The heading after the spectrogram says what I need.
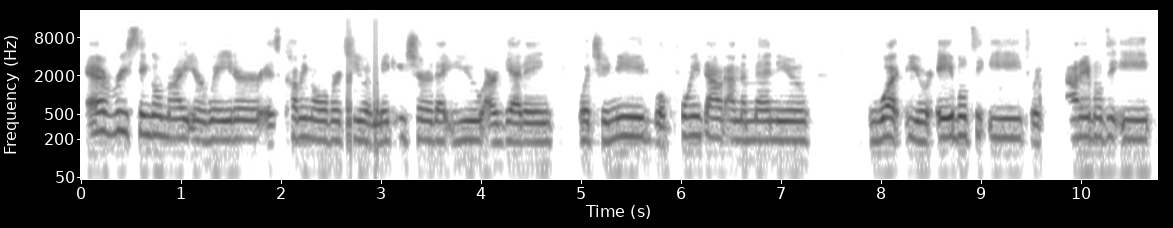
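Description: On a video call, a woman hosts a travel webinar, chatting through a shared screen as she presents travel packages, with many ums and restarts. Her voice is medium-pitched and dark-toned, captured in a dry, low-quality recording.

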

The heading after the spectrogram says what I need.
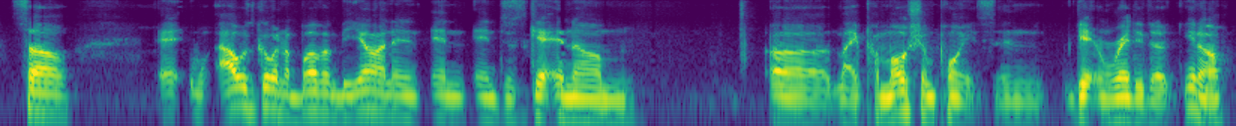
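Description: A man's voice: on the low side, steady tone, normal speed, fairly bright tone, no echo. A man, talking loosely over a video call as an interview guest, with plenty of fillers and swearing. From born in Jamaica, raised in Brooklyn. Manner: loose, conversational, swears freely, many fillers. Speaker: guest, army veteran and pro boxer. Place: living room indoors. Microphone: webcam with earbuds.

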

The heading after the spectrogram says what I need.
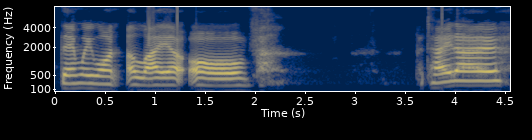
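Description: A woman's voice: fairly high pitch, lively intonation, extremely slow, no room sound, phone-quality sound. A woman hosting a home cooking demonstration, talking casually with rambling asides as she works, heard from a camera in a home kitchen. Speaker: cooking show host. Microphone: camera mic, off-screen speaker at the bench.

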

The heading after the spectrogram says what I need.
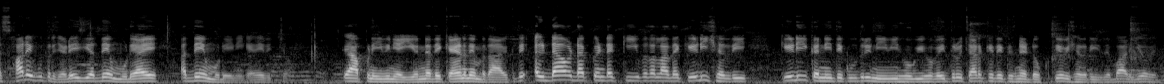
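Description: A man with a Malwai Punjabi accent giving casual vlog commentary outdoors, complaining bluntly in rough village banter and repeating his words. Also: on the high side. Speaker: vlogger at pigeon-flying contest. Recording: noisy outdoor village ambience.

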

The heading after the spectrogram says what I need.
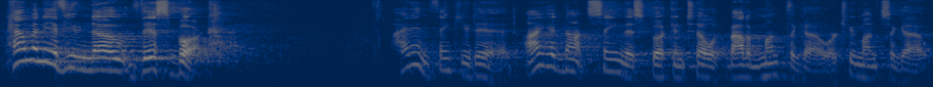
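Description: A man reading a picture book to children during a church service, animated and often asking them questions. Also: on the high side. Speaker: leader of a children's message in church worship. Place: church sanctuary. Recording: echoey church hall.

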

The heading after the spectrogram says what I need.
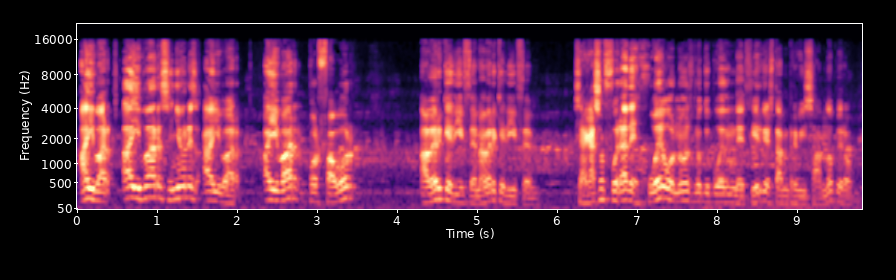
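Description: Excitable young Spanish man reacting to football. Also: fairly high pitch, noisy background. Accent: Spain Spanish. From Spain. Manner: excitable, swings between shouting at goals and muttering; casual and profane, talks to viewers as friends. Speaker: YouTuber reacting to a football match. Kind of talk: live match reaction commentary.

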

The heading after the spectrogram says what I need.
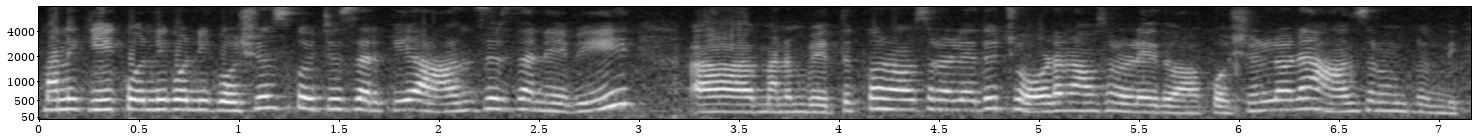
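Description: A woman with a Telugu accent walks through exam questions in a patient step-by-step lesson, often asking "okay?". Her voice sits lower from early morning, and faint noise hums behind her. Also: fast talker. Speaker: exam prep teacher.

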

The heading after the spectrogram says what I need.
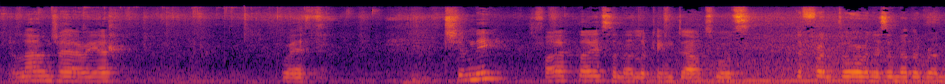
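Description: Here a woman estate agent with a medium-pitched voice films a walkthrough of an empty, run-down townhouse on a handheld phone, plainly pointing out what it offers. The rooms are bare and echoey, with faint ambience and a noisy background.

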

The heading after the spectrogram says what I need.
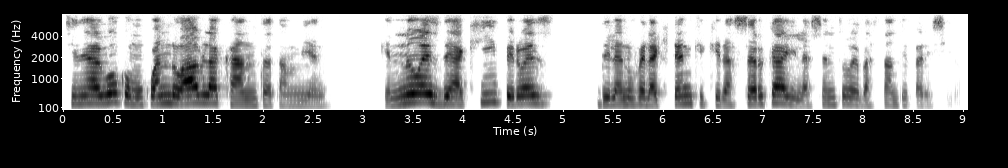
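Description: A woman's voice: on the high side, moderate pace, a little mellow, smooth, no room sound, dull audio. A woman from France teaching a bilingual online class, explaining each French phrase again in Spanish.

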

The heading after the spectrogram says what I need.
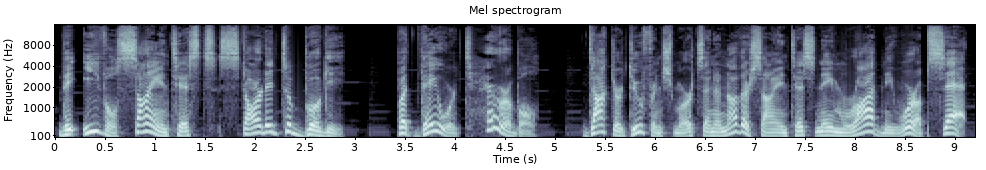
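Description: A narrator reading a children's storybook aloud, with expressive storytelling. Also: mid-range voice, unhurried, dry recording, faint music behind. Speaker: storybook reader.

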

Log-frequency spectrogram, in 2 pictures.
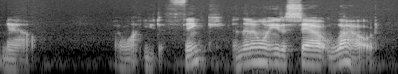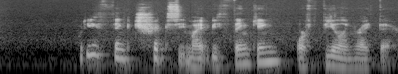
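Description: A male elementary school teacher reading aloud and explaining a lesson to children, expressive and thinking out loud, with a husky voice. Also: medium pitch, normal speed, poor audio. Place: indoors at a school, at a wooden desk.

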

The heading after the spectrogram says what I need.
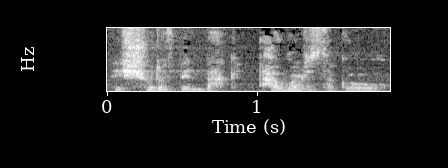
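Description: A man's voice: lowish voice, moderate pace, vocal fry, pushed and bright, a little hiss or hum. A man doing a brusque Irish pirate captain woman. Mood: impatient. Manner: brusque, demanding, swearing. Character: short fiery red-haired female pirate captain.

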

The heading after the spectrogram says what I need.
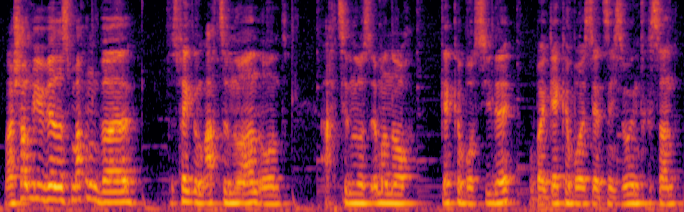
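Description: A young man vlogging casually, chatty and slangy, filming himself with a camera held at arm's length on a city street at night. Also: medium pitch. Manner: chatty, laughs often, slangy. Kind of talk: casual vlog chat. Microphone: action camera held at arm's length.

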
